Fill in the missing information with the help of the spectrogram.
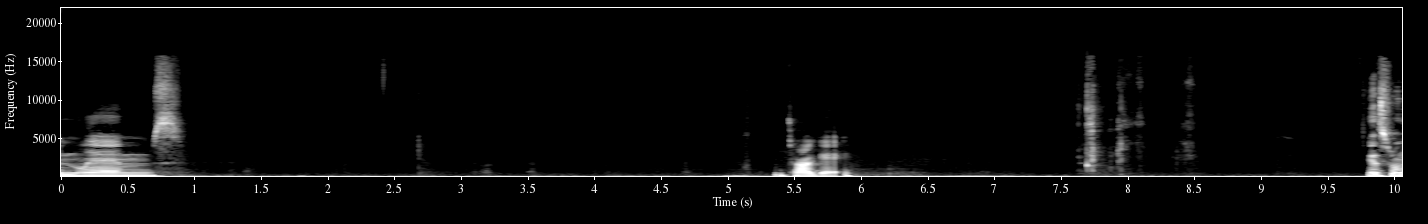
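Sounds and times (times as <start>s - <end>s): low room hum: 0.0s - 10.0s
handling noise on desk: 7.6s - 8.6s.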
